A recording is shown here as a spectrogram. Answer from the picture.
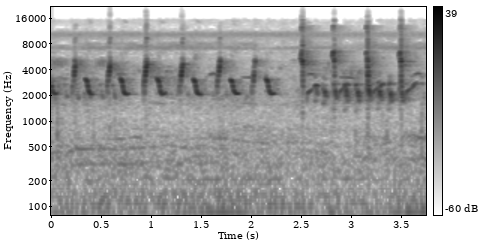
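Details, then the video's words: Long-tailed shrike, ngetet style, used to stimulate sluggish birds to sing: a steady series of sharp downslurred notes, nearly three per second, then a brighter, more jumbled phrase. "SUARA CENDET NGETET‼️Pancingan Ampuh Untuk Burung Cendet Lelet Bunyi"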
